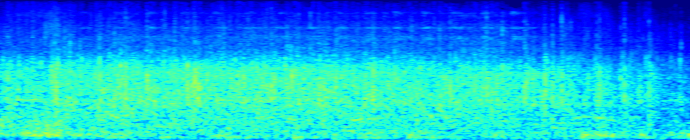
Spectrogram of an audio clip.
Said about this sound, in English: Amen. Why don't you give the Lord a hand clap of praise if you're seated.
